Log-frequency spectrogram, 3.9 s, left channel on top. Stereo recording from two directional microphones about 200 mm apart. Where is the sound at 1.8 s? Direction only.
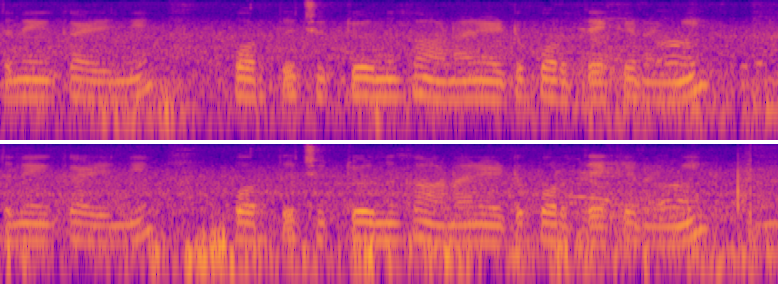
15° right (ahead or behind).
